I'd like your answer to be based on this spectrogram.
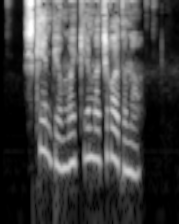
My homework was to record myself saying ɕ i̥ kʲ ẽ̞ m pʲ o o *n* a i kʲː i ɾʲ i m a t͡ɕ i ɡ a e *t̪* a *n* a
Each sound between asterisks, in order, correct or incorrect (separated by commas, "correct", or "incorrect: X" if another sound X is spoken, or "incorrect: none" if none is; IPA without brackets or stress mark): incorrect: m, correct, correct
